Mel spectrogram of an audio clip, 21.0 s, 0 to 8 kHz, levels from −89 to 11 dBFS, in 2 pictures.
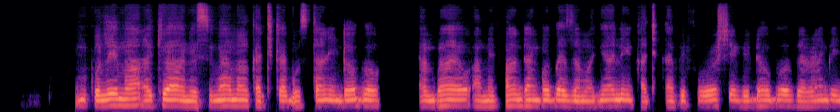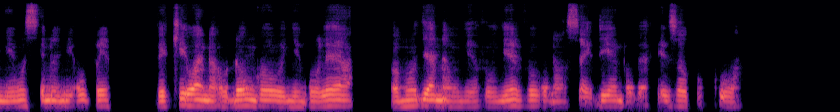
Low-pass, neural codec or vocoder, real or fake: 7.2 kHz; codec, 24 kHz, 1 kbps, SNAC; fake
